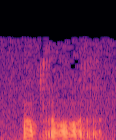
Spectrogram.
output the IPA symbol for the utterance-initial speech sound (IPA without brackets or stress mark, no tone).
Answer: ɒ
